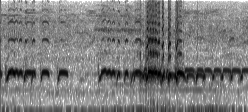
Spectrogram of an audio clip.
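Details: Loud local zebra dove singing to draw in other doves: a few spaced staccato coos, a brief gap, then a fast continuous run of hooked notes with some clicking sounds.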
